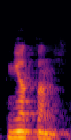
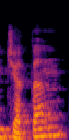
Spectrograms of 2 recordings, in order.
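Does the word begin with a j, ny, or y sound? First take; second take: ny; j. First: The word begins with an ny sound. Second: The word begins with a j sound. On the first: The speaker calls it right. "it will be nyatan" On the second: The speaker calls it wrong. "it will not be jatan"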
